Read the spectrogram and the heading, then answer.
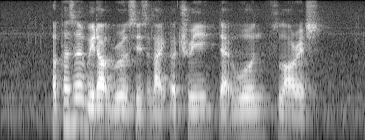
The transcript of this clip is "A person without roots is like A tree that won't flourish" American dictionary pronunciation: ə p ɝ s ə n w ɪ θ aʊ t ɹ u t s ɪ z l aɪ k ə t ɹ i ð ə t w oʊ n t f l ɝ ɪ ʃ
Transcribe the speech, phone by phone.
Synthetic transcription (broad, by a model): ə p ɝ s ə n w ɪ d aʊ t ɹ u t s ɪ s l aɪ k ə t ɹ i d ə t w oʊ n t f l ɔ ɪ ʃ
